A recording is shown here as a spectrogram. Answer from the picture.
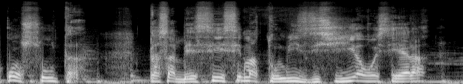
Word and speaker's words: Matumbi: Aí voltei, esse nome não me deixou em paz porque as pessoas continuavam me chamando de Matumbe. Matumb. Na idade, a pronúncia certa seria matumbi, mas as pessoas começaram a me chamar de matumbi.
